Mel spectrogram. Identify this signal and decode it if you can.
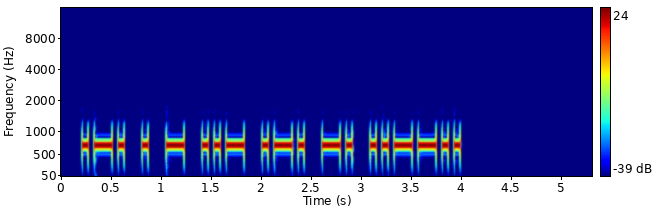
Morse code, heard as a keyed tone, about 20 wpm, 700 Hz. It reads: RETURN?
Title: Sentences from Top 1600 Words 20wpm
